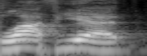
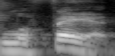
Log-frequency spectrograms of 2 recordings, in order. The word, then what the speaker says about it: Lafayette: called uh lafat now if you're in Louisiana it's Lafayette but in Alabama it's lefet so it just shows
